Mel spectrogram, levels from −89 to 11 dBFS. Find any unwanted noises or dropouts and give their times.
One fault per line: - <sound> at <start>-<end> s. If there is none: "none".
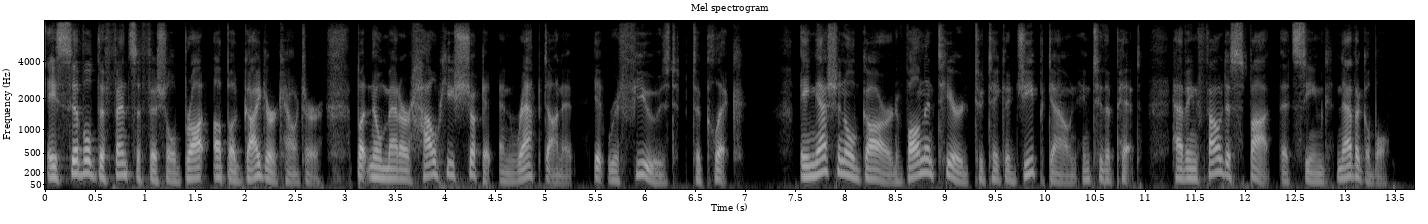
none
